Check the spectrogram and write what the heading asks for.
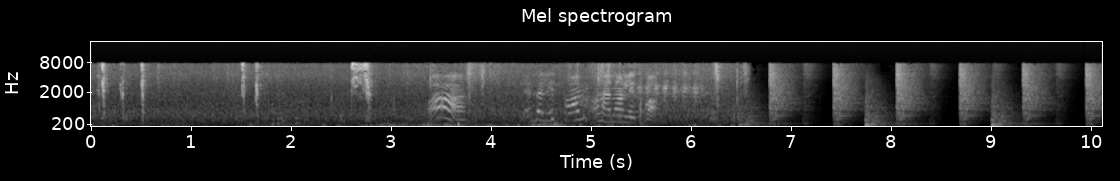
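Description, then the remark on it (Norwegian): A horse being ridden uphill, its hooves clip-clopping in a run of distinct hollow knocks in the last few seconds, following a noisy stretch with animal calls and faint voices in the background. “Først og fremst sammen sånn med hesten.”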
